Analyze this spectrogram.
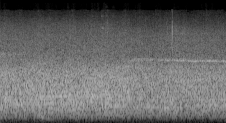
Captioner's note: applause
